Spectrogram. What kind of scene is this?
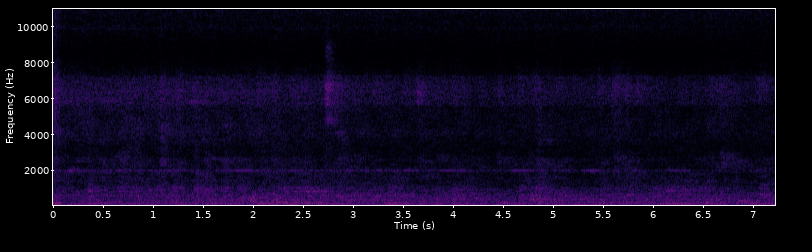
elevator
